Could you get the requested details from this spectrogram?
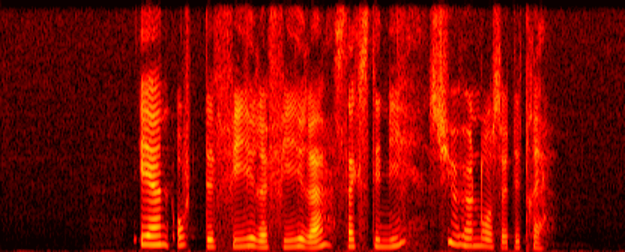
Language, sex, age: Norwegian, female, 54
